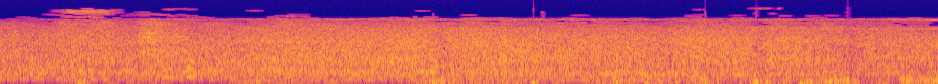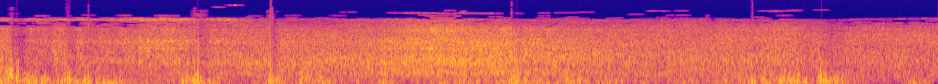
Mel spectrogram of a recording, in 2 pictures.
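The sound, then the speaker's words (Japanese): Strong wind buffets a microphone fitted with a windscreen, a loud, continuous low roar and rumble with gusty surges lasting the whole stretch, with no talking. “風が強いからこれ音声取れてるか な。風防くんがいるんでね。”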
